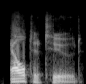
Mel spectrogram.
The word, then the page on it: altitude: American English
